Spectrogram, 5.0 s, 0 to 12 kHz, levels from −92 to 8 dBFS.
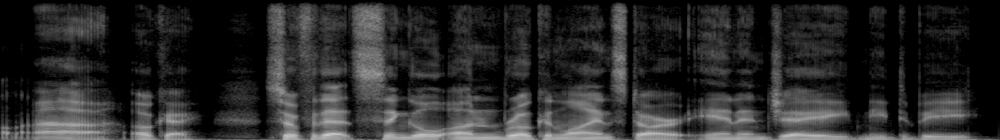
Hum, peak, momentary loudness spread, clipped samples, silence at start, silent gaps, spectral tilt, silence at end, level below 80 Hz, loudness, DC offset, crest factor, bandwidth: none; -6 dBFS; 9 LU; under 0.1%; 0 s; none; -5.5 dB/octave; 0.1 s; -44 dBFS; -26 LUFS; under 0.1%; 20 dB; 12 kHz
